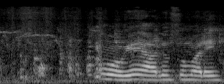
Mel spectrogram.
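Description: A hen clucks.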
